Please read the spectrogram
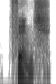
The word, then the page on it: finch: British English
